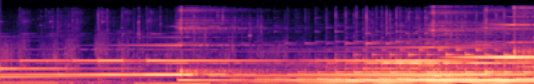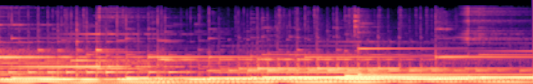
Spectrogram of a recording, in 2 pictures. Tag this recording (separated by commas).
playing vibraphone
